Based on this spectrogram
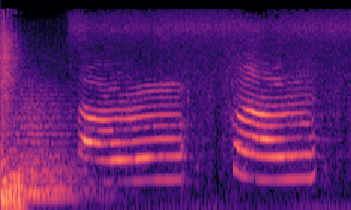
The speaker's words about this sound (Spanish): El gato que maulló.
